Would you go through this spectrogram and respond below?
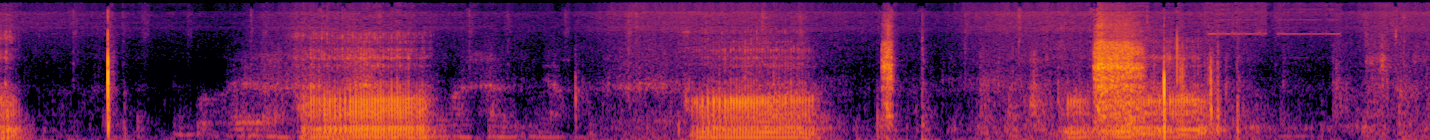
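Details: A sleeping Labrador Retriever named Modesto gives three rough, harmonic snoring breaths, each roughly a second long and spaced about two seconds apart, with quiet breathing and light clicks between them.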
